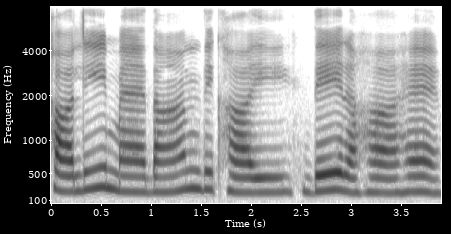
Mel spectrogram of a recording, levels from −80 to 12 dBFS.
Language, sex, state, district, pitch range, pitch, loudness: Hindi, female, Madhya Pradesh, Umaria, 220-250 Hz, 230 Hz, -17 LUFS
